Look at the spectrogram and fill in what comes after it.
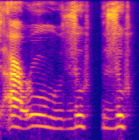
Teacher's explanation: Dhal is a dental letter. So it's from the tip of the tongue when it touches the inner edges of your top two front teeth. So never lose control on the tongue while pronouncing dhal.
